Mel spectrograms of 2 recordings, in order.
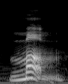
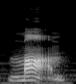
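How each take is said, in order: First: The vowel sounds like the one in 'mum'. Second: The vowel sounds like the one in 'mom'. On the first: "And they say this word like mum" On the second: "And we say this word mom"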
